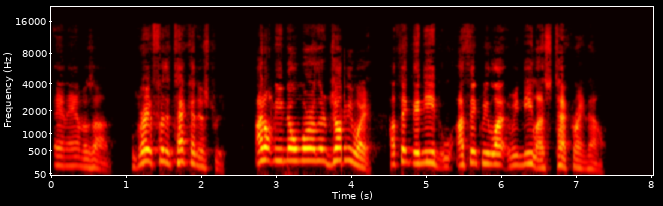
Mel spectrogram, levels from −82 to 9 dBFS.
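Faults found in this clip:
Damaged data in a compressed stream: decoder lost frame sync. Short glitches at 1.03 s (before "great for the tech"), 3.86 s (after "no more of their") and 6.41 s (after "think we let we").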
